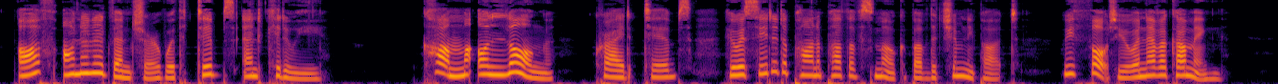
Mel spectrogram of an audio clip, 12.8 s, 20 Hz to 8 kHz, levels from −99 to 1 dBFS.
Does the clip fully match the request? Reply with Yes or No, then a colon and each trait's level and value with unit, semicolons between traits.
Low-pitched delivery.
No: high, 225 Hz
